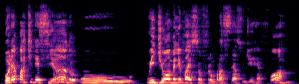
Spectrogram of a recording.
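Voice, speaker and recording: Brazilian man teaching in a high voice. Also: dull audio. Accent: Brazilian Portuguese. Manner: explains step by step, checks with "ok?" and "né?". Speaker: Spanish teacher. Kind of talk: recorded classroom lesson.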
